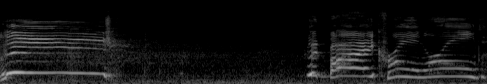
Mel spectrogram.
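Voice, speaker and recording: A put-on character voice at an extremely high pitch, with clear background noise. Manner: cheerful, exaggerated falling cry.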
